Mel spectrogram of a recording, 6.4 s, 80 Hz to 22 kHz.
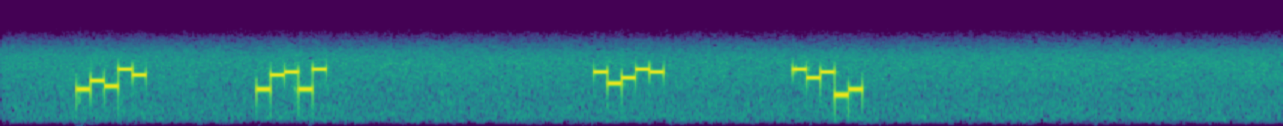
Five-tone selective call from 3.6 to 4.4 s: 07913

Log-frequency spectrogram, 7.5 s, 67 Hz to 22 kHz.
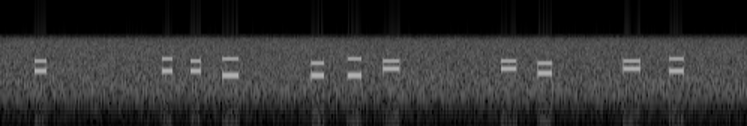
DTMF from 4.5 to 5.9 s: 04

